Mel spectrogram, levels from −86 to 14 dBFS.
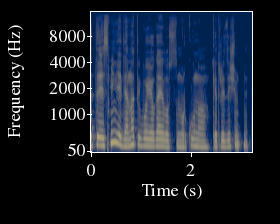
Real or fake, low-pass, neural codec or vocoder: real; 14.4 kHz; none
